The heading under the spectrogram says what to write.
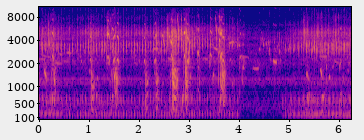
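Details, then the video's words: Courtship display of sharp-tailed grouse on the prairie of American Prairie Reserve, Montana, USA: rapid low drumming rattle under clustered sharp clucks and cackles, a brief quiet break near the end, then the rattle returns. "Sharp-tailed Grouse Courtship Display"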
